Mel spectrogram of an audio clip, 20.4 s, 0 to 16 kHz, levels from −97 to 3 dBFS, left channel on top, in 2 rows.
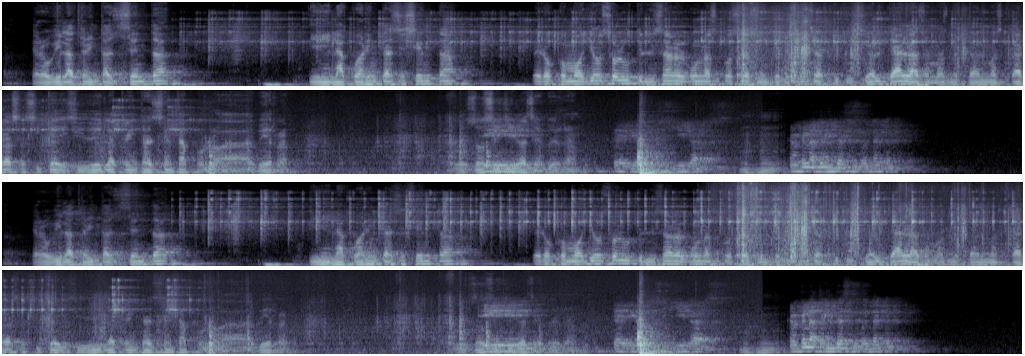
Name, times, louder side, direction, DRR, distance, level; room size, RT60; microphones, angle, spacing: voice 1, 0.3-1.7 3.1-4.5 5.3-13.1 14.6-16.0 17.6-18.0, left 2 dB, 75° left, 6 dB, 1.7 m, -33 dB
sound 1, 1.7-10.8 11.3-12.2, right 6 dB, 55° right, 2.9 m, -38 dB
sound 2, 7.1-17.8, right 3 dB, 25° right, 1.3 m, -37 dB
voice 2, 14.9-15.5 16.1-17.4 18.1-19.1, right 1 dB, 85° right, 2 dB, 3.5 m, -36 dB
21.5 x 16.0 x 9.4 m, 0.70 s
head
